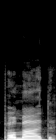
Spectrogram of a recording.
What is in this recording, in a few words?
"pommade", French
